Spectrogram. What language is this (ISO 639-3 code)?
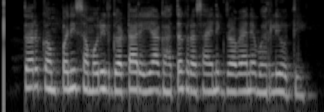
mar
